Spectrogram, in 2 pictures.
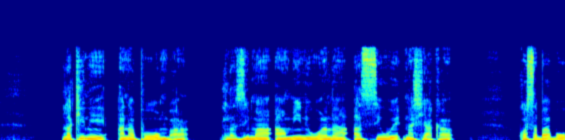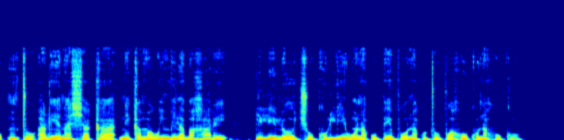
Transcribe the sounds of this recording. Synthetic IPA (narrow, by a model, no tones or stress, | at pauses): lakinianapɔɔmba̰ | lazimaʔaːminiwalaasiwɛnaʃaka | kwʔas̬aɓaɓum̩tuʔalijɛnaʃakanikamawimbilaɓahaɾi | lililɔt͡ʃukuliwanaʔupɛpɔnakutupwahukunahukṵ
